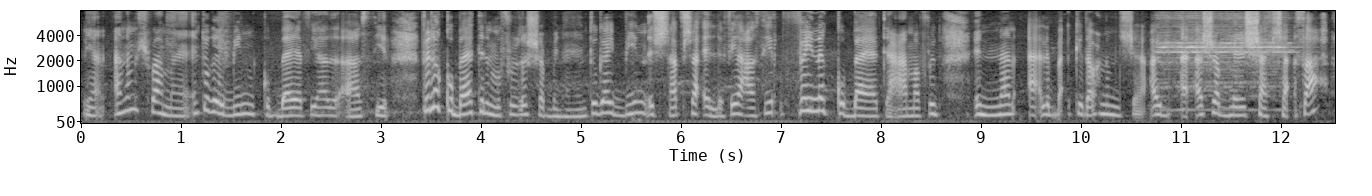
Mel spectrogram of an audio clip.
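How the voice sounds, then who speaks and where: Woman voicing a short-tempered queen, Egyptian accent, high voice, fast indignant scolding, hobby animation drama. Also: a little mellow. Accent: Egyptian Arabic. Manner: indignant, scolding, rapid complaints. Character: haughty short-tempered queen scolding her palace staff.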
